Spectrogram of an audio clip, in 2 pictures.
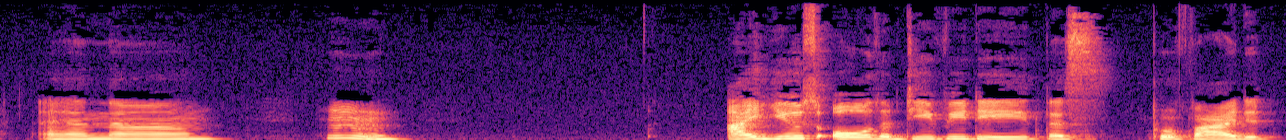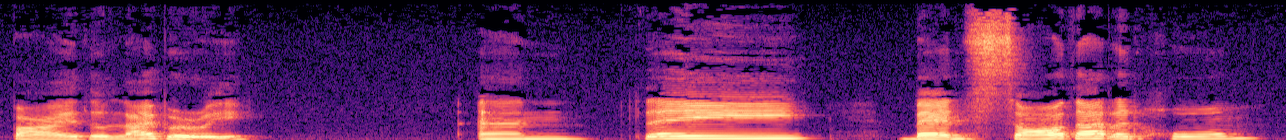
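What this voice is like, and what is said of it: Non-native English accent. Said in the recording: “my accent is terrible. I cannot have the American accent”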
